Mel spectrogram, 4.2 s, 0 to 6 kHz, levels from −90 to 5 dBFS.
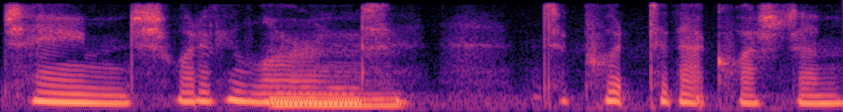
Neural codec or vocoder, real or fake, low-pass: none; real; 5.4 kHz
